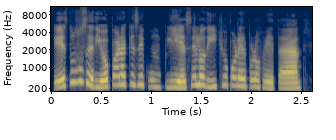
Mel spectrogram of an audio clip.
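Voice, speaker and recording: A woman reading scripture aloud in a measured, deliberate narration. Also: high voice, expressive, darkish tone, clean tone, no room sound. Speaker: Bible narrator.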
